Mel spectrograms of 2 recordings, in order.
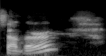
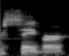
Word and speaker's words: Saveur: So it's Saveur or Savor.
